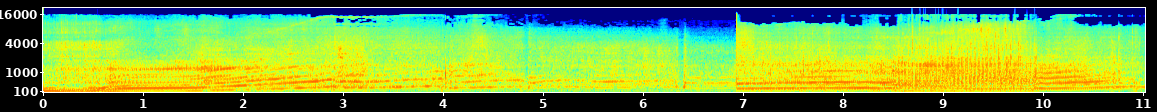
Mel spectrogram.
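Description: Twin-turbo Audi R8 V10 engine at full throttle, accelerating hard from a launch and rising in pitch through gear changes. About seven seconds in, it cuts abruptly to another full-throttle run, again climbing and shifting.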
